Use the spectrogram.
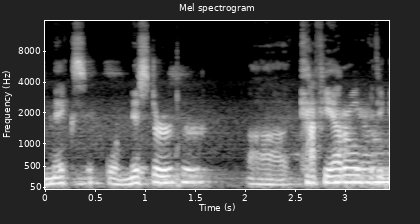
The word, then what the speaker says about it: Mx: feel free to use MX, or which is pronounced Mix, or Mr.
